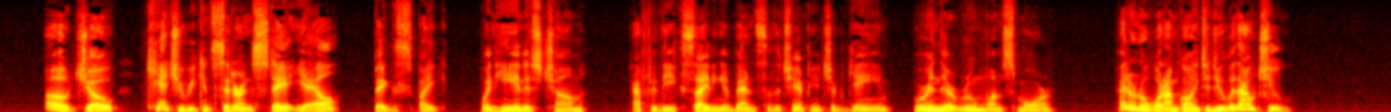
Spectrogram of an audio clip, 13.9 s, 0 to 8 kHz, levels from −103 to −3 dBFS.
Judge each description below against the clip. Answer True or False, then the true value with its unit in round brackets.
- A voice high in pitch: False (115 Hz)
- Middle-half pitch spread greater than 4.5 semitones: False (3.7 semitones)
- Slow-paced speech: False (170 wpm)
